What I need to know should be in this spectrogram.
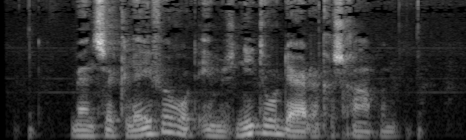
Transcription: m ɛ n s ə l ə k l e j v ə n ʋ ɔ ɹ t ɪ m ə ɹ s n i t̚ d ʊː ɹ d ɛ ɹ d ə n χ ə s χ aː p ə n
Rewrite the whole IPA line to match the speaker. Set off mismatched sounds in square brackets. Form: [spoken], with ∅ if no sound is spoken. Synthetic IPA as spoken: m ɛ n s ə l ə k l e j v ə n ʋ ɔ ɹ t ɪ m ə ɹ s n i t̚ d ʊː ɹ d ɛ ɹ d ə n χ ə s χ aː p ə n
